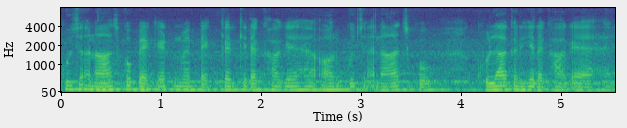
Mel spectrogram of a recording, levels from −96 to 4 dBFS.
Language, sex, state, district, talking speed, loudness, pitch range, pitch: Hindi, male, Chhattisgarh, Raipur, 205 wpm, -19 LUFS, 115-125 Hz, 120 Hz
